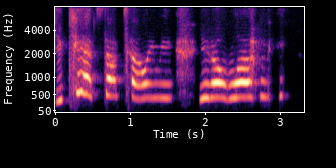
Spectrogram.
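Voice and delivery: shrill, very high, loud screamed outburst. Speaker retells screaming at a boyfriend from the toilet during a fight, re-enacting a scream. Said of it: "sat on the toilet and screamed".

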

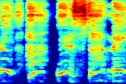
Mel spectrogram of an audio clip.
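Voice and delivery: put-on very high, shrill, shrieking scream. Retelling a man who screamed at her for not letting him in; retelling a man screaming. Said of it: "the entire time he's screaming at me".

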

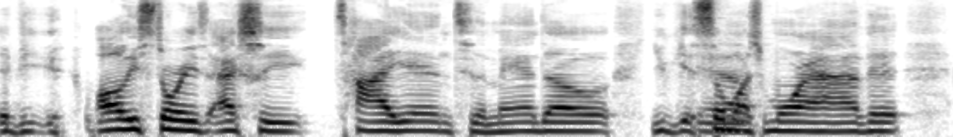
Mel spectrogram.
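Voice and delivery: normal talking voice

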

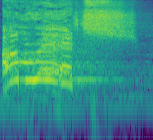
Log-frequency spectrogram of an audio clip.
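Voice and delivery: put-on yelling voice. Retelling a grandmother in a family prayer circle: imitating grandmother yelling. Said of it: "my grandmother would just start yelling".

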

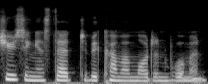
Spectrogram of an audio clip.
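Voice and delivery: plain

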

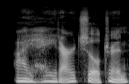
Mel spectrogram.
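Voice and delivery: acted muttered aside. Retelling a husband's remark at a family photo: imitating a mutter under the breath. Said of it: "under his breath".

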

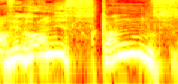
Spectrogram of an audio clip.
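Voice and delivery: imitated broad Scottish accent. Retelling what a man asked: imitating a broad Scottish accent. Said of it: "speaking in really broad Scottish".

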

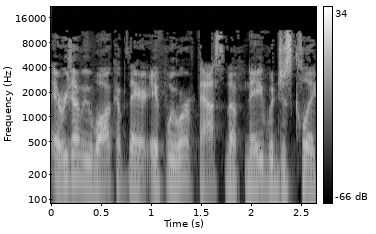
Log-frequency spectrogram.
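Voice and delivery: ordinary delivery

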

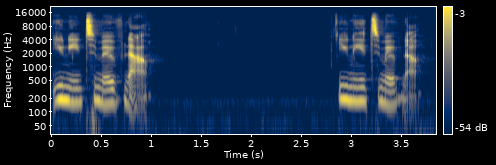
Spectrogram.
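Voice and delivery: put-on steady, calm, very strong, intense, firm urgency. Describing a visit from Archangel Michael, the speaker retells his calm, intense command. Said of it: "very calmly, very strongly, very intensely".

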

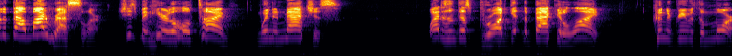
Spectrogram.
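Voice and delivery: loud, griping complaint. Recapping a wrestling show, voicing Gideon Grey's complaint: bad annoyed Gideon Grey impression. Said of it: "an annoyed East Coast guy".

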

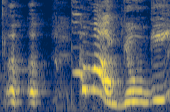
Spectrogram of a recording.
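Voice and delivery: put-on very loud, very high, swooping Brooklyn accent. The speaker mimics how Joey talks to Yugi, in Joey's Brooklyn accent. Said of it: "Brooklyn accent".

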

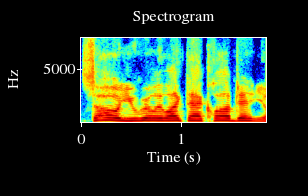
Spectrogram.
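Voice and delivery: mock oblivious shouting, very high-pitched. Acting out someone just out of a loud club, imitating someone yelling unawares. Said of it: "like you're yelling but you're not".

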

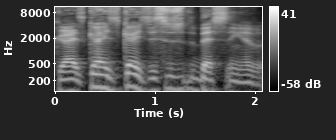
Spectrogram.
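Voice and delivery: put-on slow, drawn-out, drunk-sounding voice. Speaker acts out someone who has just gotten drunk; mock-drunk voice. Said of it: "That was my drunk impression".

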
